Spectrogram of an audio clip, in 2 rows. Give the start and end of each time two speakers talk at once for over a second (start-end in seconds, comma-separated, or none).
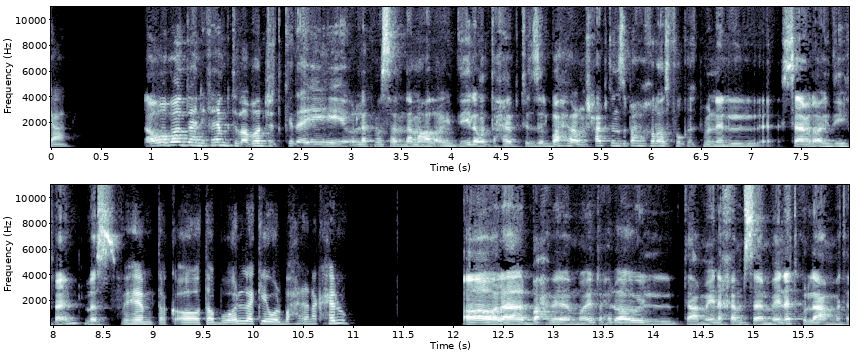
none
